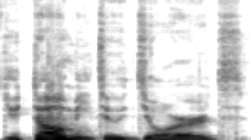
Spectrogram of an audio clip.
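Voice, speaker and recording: A man's voice: medium pitch, animated, slow pace, a little mellow, pitched above the performer's own voice. A man voicing a huge, simple-minded, childlike ranch hand who pleads and whimpers in rustic speech. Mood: miserable.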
